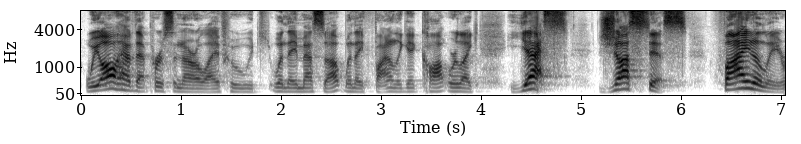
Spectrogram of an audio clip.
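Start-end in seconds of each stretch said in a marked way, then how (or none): 4.3-7.0 loud, higher, punched-out exclamations; mock gloating victory cry; triumphant cheering. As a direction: celebrate it like overdue payback. Acts out gloating at someone caught.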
